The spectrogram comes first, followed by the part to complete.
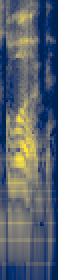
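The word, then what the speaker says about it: glögg: pronunciation for it and they pronounce it as glug glug glug now it's glug now it's uh the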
